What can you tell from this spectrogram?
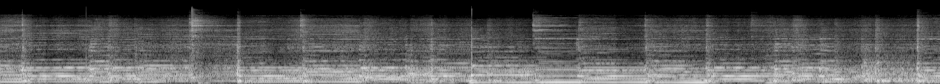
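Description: A live band playing: electric guitar chords and notes over a drum kit with cymbal and drum hits, and low held bass notes beneath.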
